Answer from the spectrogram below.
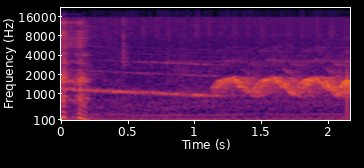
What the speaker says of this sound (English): That's a real life siren now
